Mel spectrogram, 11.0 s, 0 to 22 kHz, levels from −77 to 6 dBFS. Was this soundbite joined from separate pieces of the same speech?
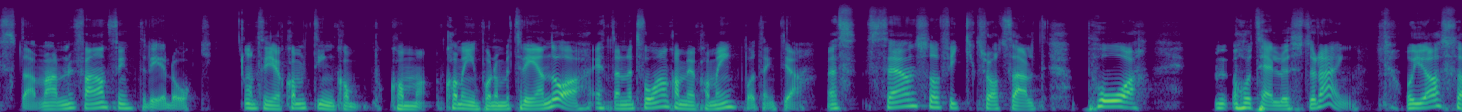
yes; 1 cut; at 7.3 s

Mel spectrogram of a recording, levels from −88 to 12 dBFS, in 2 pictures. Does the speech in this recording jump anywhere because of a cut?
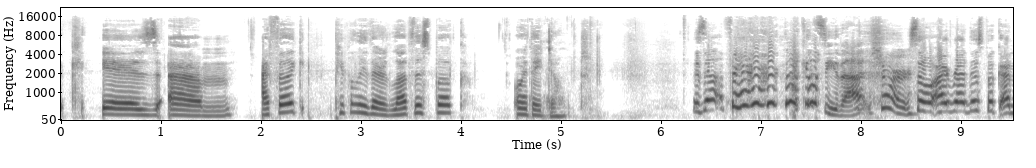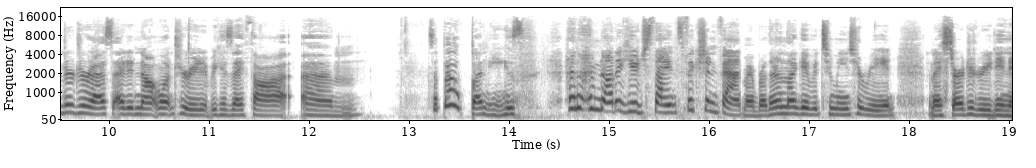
yes; 1 cut; at 16.3 s

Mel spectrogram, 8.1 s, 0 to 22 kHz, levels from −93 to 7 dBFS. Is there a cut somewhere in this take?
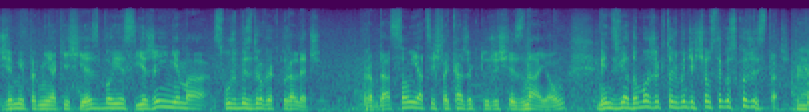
no; 0 cuts

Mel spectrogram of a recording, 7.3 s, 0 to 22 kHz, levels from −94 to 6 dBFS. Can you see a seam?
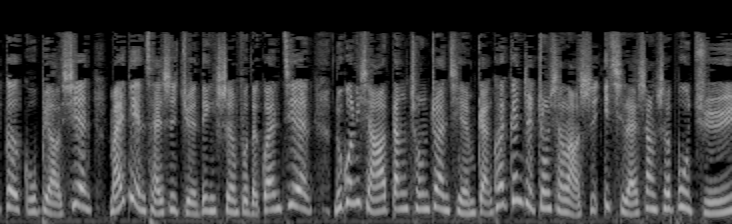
yes; 2 cuts; at 1.1 s, 4.8 s

